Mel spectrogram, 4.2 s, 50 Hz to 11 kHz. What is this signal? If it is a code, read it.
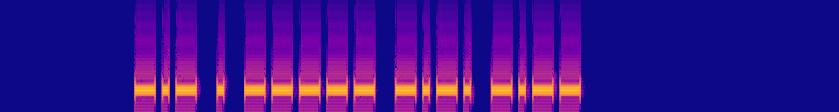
Morse code, heard as a keyed tone, about 35 wpm, 700 Hz. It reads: KE0CY
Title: USA Call Signs - 5 Characters - Repeated 2x - 35wpm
